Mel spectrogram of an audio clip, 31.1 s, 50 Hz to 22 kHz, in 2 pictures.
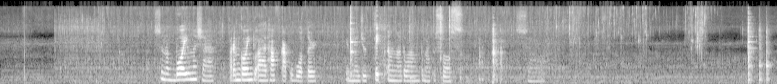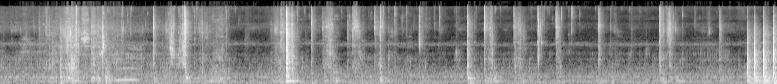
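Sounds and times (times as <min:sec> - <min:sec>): water pouring into a pan: 0:01.1 - 0:14.4
utensil knocking against a pan: 0:30.5 - 0:31.0.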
